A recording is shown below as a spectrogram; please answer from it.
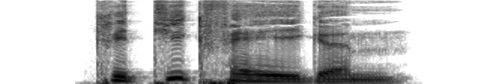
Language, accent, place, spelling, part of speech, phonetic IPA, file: German, Germany, Berlin, kritikfähigem, adjective, [kʁiˈtiːkˌfɛːɪɡəm], De-kritikfähigem.ogg
- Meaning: strong dative masculine/neuter singular of kritikfähig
